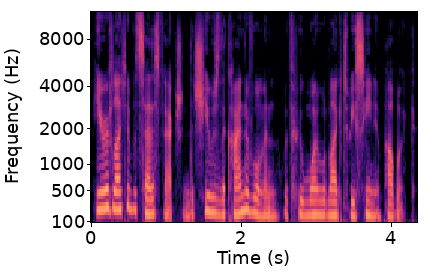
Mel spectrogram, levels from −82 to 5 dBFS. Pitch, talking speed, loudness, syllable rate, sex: 190 Hz, 290 wpm, -20 LUFS, 6.9 syllables/s, female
